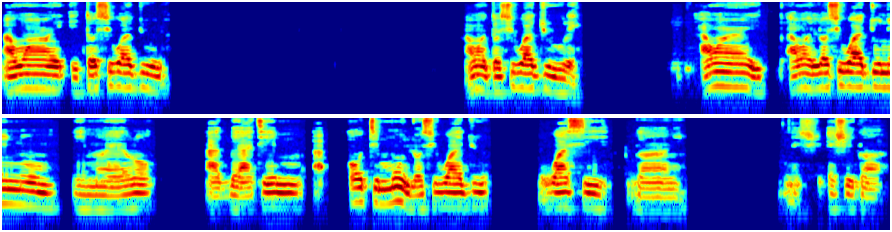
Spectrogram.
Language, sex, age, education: Yoruba, male, 30-45, tertiary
